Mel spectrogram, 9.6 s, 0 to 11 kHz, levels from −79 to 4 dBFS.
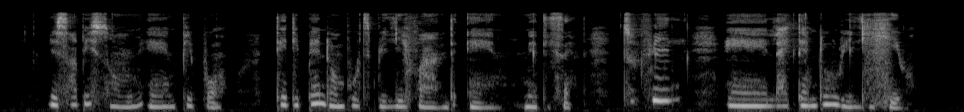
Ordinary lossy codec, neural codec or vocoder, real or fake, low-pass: none; none; real; 7.2 kHz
